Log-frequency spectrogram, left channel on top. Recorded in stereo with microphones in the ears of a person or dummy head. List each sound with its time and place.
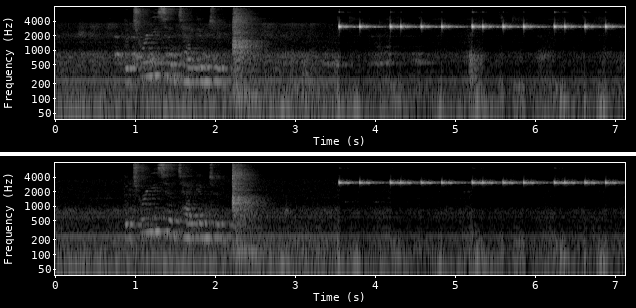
0.8 s a woman speaking: 10° right (ahead or behind), 6 m
2.2 s a thud: 60° right (ahead or behind), 6.5 m
3.5 s an alarm: 40° left (ahead or behind), 1.2 m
